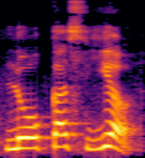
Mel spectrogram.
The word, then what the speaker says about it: लोकस्य: कुछ लोग इस शब्द को लोकस्य बोलते हैं, श नहीं है ये, श शंकर वाला नहीं, स संतों वाला है। अगर आपको उच्चारण करने में परेशानी आती है तो आप क के साथ आधा स पढ़ दीजिए, लोकस्य, और नहीं तो लोकस्य।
